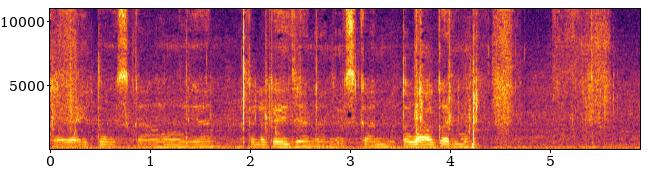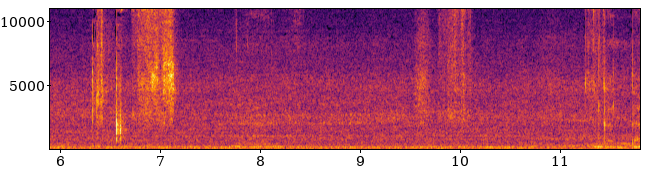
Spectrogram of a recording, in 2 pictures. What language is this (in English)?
Filipino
